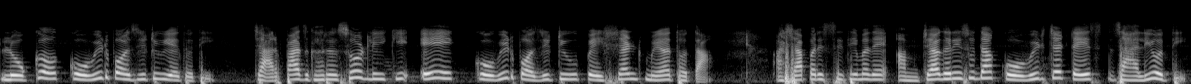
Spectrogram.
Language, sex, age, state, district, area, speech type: Marathi, female, 45-60, Maharashtra, Kolhapur, urban, spontaneous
